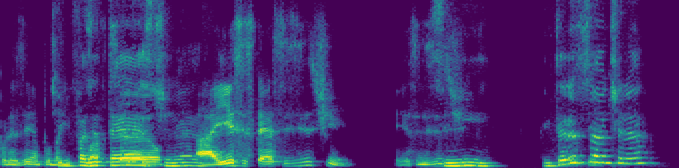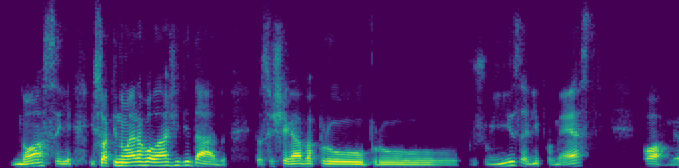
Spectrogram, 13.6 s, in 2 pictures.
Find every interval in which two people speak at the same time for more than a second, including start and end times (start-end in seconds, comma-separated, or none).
0.5-2.2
